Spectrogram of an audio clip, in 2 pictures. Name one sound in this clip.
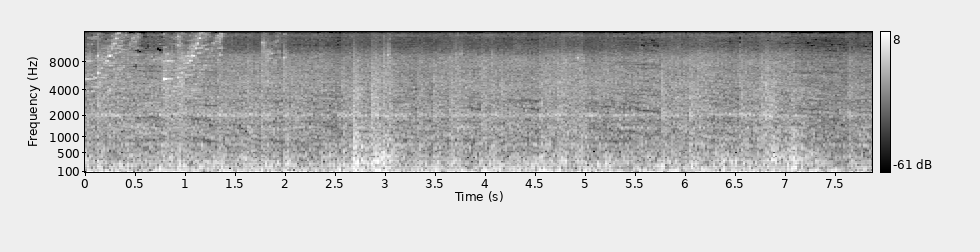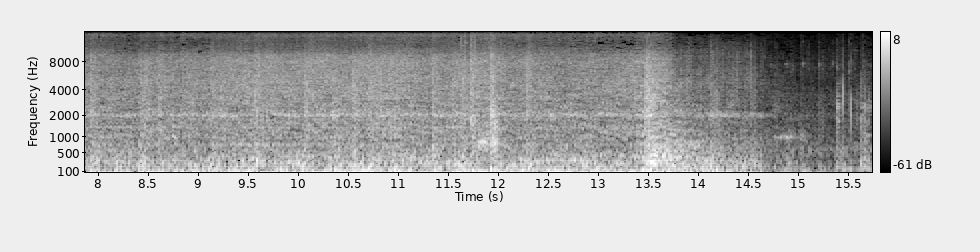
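A heat beam hisses and crackles steadily.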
